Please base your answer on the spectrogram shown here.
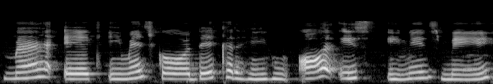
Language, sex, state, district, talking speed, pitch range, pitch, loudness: Hindi, female, Chhattisgarh, Raipur, 135 wpm, 245-295 Hz, 265 Hz, -14 LUFS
